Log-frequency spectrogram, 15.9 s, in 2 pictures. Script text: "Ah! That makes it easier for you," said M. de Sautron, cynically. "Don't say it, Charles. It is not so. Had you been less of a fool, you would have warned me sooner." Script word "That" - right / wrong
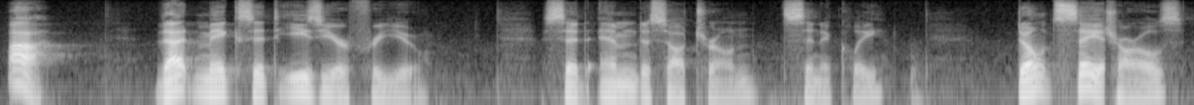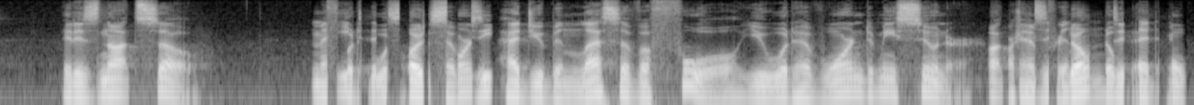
right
